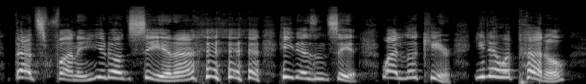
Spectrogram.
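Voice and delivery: very high, tickled, gleeful laughing disbelief. Narrator reads a laughing man replying to the narrator, gleeful, laughing. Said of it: "Yet he was an optimist. He was always gleeful and laughing. / [name] was a moon-faced man. You know the kind. Cheekbones wide apart, chin and forehead melting into the cheeks to complete the perfect r".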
